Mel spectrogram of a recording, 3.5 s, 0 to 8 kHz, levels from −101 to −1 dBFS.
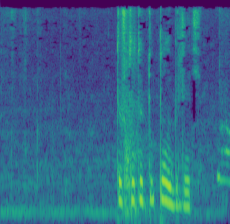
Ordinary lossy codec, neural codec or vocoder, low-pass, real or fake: MP3, 32 kbps; codec, 16 kHz, 4 kbps, FreqCodec, larger model; 7.2 kHz; fake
